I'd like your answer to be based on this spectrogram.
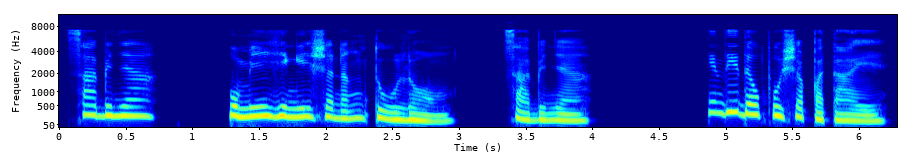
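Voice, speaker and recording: A woman's voice: medium pitch, sing-song, unhurried, warm tone, voice pushed up. Lady narrator doing a sleepy scared little girl, weak and dreamy, audio drama, muffled. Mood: fearful, drowsy. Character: small frightened, drowsy little girl. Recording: muffled, echoey sound.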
